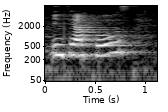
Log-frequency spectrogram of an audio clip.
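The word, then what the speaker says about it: Interpals: Interpols, Inter comme on l'entend, Ok. et Pals, P-A-L-S.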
